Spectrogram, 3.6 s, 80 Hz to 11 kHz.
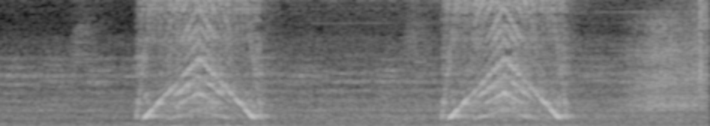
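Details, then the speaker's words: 3D-printer stepper motor driving a sewing machine, one computer-controlled stitch click: two smooth whirring sweeps rising then falling in pitch. Normal acceleration and deceleration; the step count per stitch is not yet tuned. "the sound that we're hearing, the way it sounds like a wave as opposed to an on-off sound. It's going whew. That's acceleration and deceleration,"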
